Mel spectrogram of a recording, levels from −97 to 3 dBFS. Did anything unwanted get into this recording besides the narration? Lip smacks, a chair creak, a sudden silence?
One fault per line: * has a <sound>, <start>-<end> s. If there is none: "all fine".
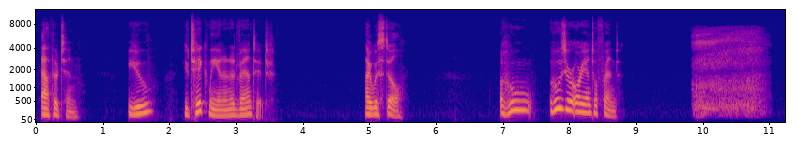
* has a sigh, 9.8-11.1 s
